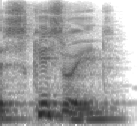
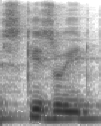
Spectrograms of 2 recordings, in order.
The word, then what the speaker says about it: schizoid: and even online, the schizoid personality. I know, Americans should say schizoid, but of course it's the wrong pronunciation of the word.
